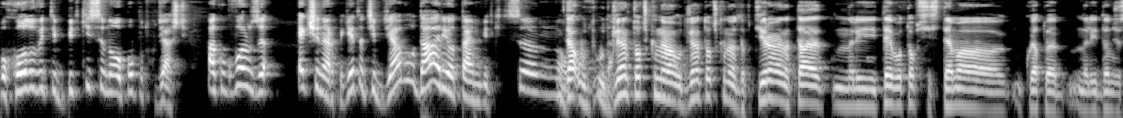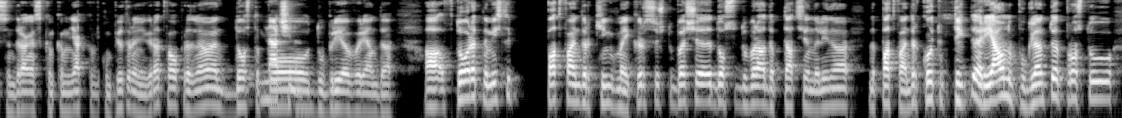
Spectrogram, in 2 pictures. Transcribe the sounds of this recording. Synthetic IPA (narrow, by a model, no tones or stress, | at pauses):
poxɔd̪ʊvit̪ɛbit̪kʲisəmnɔɡʊpopot̪xodʲaʃt̪i̥ | ɐkoɡovɔɾimzɐ | ɛkʃənɛɾpɛɡʲɛt̪ət̪ip̚d̪ʲjablˠd̪aɾiot̪ːajmbit̪ki̥t̪ɛ̥sənɔaʔot̪od̪ɡlɛd̪nət̪ɔt͡ʃkənɐod̪ɡlɛd̪nət̪ɔt͡ʃkənɐːd̪ɐpt̪iɾɐnɛnɐt̪aɛnɐlit̪ɛbɛlˠt̪ɔpsist̪ɛməkojat̪oɛnɐlid̪ənd͡ʒɛnsənd̪ɾaɡə̃nskəkəmnʲakə̥kəfikompjut̪əɾnəiɡɾat̪ovaopɾɛd̪ɛlɛnoɛd̪ɔst̪əpnod̪obɾiəvɐɾiand̪ə | əft̪ɔɾɾɛt̪nɐmisli | pat̪fajnd̪ɛɾkiŋɡmɛjkəɾsɤʃt̪obɛʃɛd̪ɔst̪əd̪obɾaɐd̪ɐp̚t̪at̪sijənɐlinɐ | nɐpat̪fajnd̪ɛɾkɔjt̪ʊɛɾɛalˠnopoɡlɛd̪nət̪ʊɛpɾɔst̪o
